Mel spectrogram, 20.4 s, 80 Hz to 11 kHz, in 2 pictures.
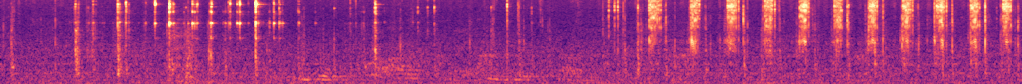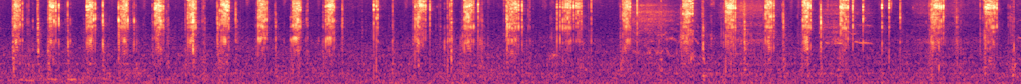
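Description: Screwdriver and wrench tightening a small M3 screw and lock nut, making an even run of sharp clicks about two or three a second, starting about six seconds in after a few scattered clicks.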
